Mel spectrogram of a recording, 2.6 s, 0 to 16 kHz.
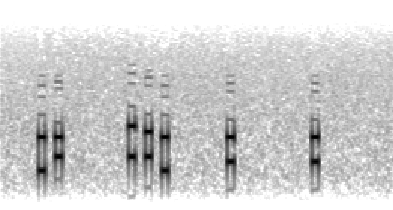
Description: DTMF, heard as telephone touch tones, dialled by machine, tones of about 40 ms. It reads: 20 D#2 8 8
